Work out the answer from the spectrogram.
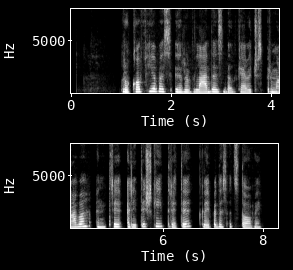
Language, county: Lithuanian, Kaunas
